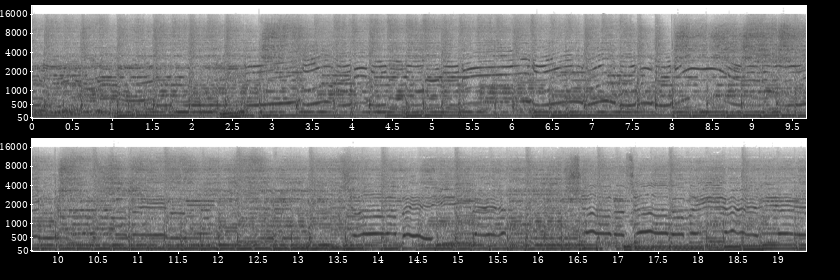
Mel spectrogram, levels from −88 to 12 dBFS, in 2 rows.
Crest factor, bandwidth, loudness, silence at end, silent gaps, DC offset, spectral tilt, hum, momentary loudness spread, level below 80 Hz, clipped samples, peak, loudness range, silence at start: 10 dB; 16.5 kHz; -11 LUFS; 0 s; none; under 0.1%; -4.5 dB/octave; none; 2 LU; -32 dBFS; under 0.1%; 0 dBFS; 1 LU; 0 s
